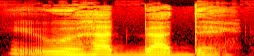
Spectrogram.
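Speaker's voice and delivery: put-on slow tender accented voice; gentle Russian accent. Sasha soothing her.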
